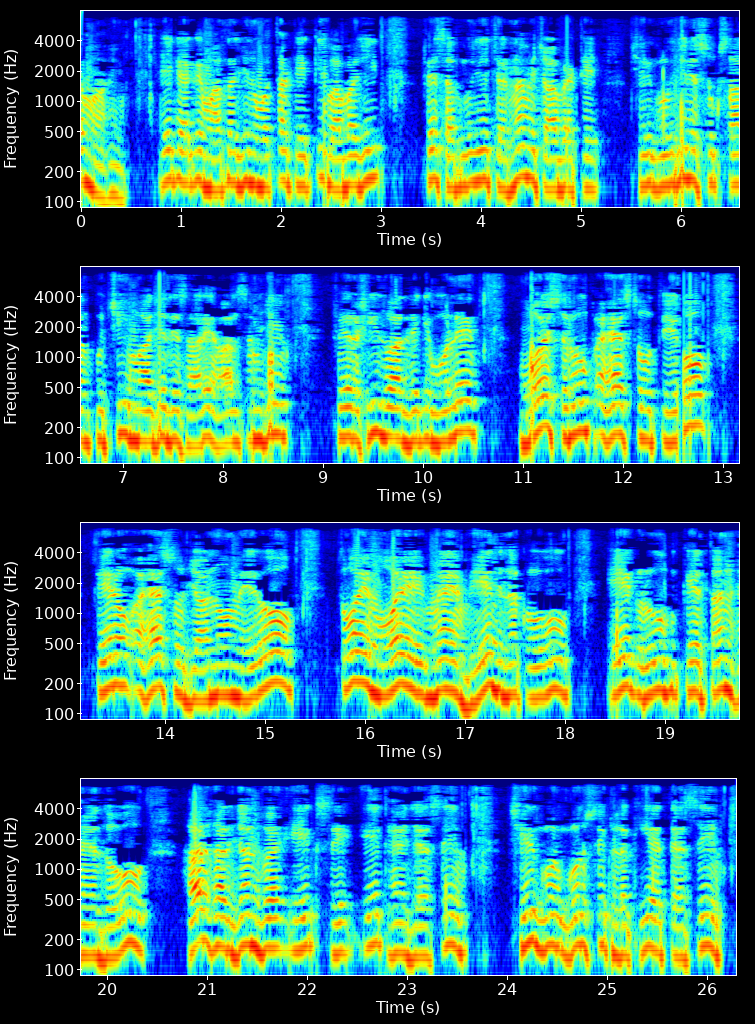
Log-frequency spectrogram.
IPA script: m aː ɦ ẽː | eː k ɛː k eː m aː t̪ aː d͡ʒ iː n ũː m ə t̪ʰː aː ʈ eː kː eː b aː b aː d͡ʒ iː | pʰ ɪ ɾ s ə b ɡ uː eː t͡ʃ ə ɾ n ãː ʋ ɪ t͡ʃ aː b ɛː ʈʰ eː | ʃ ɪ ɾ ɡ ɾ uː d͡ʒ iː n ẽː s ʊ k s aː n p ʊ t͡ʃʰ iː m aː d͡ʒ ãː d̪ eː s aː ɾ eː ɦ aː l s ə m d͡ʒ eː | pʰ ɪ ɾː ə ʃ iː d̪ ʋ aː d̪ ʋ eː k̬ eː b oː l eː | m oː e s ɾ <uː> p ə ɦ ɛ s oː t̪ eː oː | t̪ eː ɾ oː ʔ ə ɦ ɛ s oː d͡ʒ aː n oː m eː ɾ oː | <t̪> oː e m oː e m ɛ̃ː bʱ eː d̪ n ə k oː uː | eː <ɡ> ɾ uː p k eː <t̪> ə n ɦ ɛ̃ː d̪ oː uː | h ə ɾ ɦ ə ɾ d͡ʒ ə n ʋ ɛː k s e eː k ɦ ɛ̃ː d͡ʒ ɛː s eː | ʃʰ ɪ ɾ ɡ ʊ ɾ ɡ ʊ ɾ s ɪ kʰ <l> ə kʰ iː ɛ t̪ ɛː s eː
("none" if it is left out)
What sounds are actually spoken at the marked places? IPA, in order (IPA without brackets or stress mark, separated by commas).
uː, t̪, k, t̪, l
